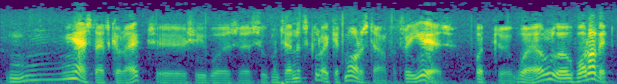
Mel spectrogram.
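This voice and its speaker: Flustered middle-aged dad for vintage radio drama; low, swooping delivery, stammering peacemaker. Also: male voice, big pitch swings, husky, full character voice. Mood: uneasy. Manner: halting, stammering, hemming and hawing. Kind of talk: 1940s radio drama acting. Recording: muffled old radio recording, faint noise.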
